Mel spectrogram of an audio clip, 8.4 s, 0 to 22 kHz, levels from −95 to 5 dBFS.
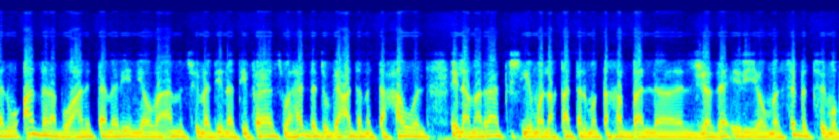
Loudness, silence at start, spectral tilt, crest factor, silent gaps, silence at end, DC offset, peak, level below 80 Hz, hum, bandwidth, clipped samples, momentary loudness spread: -27 LUFS; 0 s; -8 dB/octave; 10 dB; none; 0 s; under 0.1%; -16 dBFS; -48 dBFS; none; 9.4 kHz; under 0.1%; 2 LU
